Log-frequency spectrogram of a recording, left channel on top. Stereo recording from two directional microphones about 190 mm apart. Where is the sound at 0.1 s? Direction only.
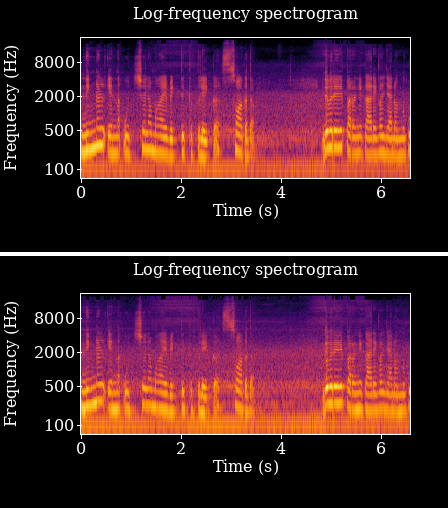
50° left (ahead or behind).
